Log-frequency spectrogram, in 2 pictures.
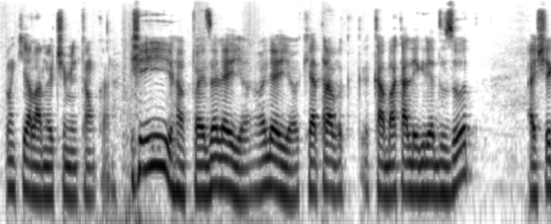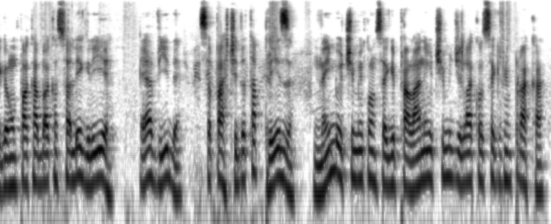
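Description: A young Brazilian Portuguese-accented gameplay streamer with a medium-pitched, darkish voice talks briskly through a headset, chatty and slangy, exclaiming at the action. He's still getting over a cold, which slightly affects his voice. Faint game gunfire and explosions sound behind him.

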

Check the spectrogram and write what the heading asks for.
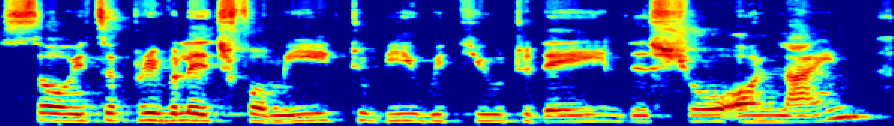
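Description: A woman's voice: fairly low pitch, fairly even intonation, moderate pace, a little mellow. A middle-aged woman from Manipur in northeast India with a Naga accent, talking as an interview guest on a video call. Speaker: guest, sociology professor. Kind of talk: interview talk. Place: book-lined room at home.

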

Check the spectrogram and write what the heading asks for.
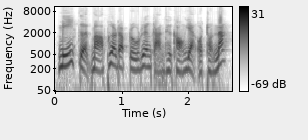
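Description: A woman teacher giving an exam-prep English lesson, explaining in Thai and saying English phrases slowly and clearly for students to repeat. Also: medium pitch, lively intonation, no echo.

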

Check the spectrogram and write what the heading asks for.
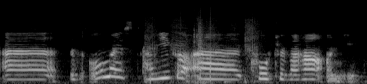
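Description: A woman's voice: a little high, moderate pace, bright, forceful tone, slight background noise. A young woman hosting a co-op game video, chatting in a rambling, giggly, self-mocking way. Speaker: let's play host. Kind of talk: casual co-op gaming chat. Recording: dull lo-fi mic.

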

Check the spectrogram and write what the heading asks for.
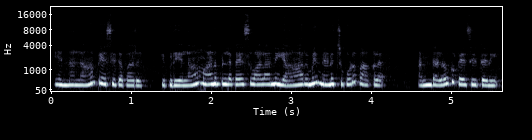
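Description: A woman voicing a gentle, devoted young man who coaxes and comforts his wife in an amateur audio drama. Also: fairly high pitch, fairly even intonation, brisk, breathy edge. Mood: soothing. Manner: soothing, coaxing.

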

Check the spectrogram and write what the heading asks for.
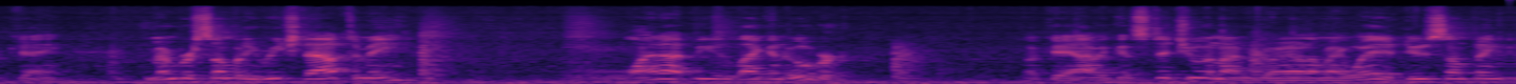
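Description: An older man speaking at a tech summit, answering audience questions in an emphatic, wry way with some hesitant fillers. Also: mid-range voice. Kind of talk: conversational Q&A answers. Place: dim event room with audience. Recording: distant, noisy event room.

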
